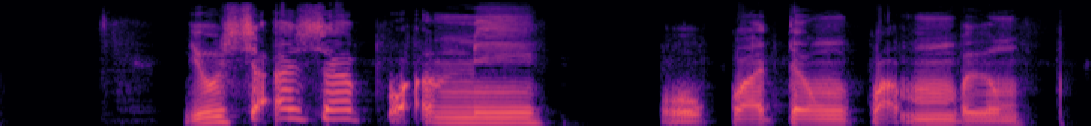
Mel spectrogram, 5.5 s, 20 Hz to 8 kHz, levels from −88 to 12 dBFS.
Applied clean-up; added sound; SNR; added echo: none; none; none; none.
